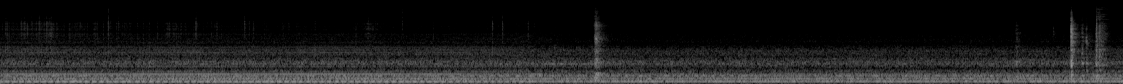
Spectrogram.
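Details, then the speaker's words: 1990s Miller Econotig in DC-negative TIG mode welding steel: steady, smooth, even hum with a faint low buzz, no crackle or sputter; the machine works normally on DC, while AC aluminum welding is the problem. "simply just showing that the machine is doing what it should do in dc negative"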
